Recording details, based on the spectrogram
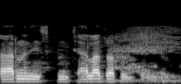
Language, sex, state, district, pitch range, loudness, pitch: Telugu, male, Andhra Pradesh, Krishna, 120-130 Hz, -16 LUFS, 125 Hz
